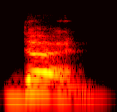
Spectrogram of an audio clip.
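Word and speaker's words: เดิน: write it like this it sounds more like dern like modern but without the r sound okay so more like done done done flat tone done means to walk for example bts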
